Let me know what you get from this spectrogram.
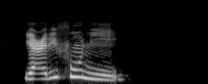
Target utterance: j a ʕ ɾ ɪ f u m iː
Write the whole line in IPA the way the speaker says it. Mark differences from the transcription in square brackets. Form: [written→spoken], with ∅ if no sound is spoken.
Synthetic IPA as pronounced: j a ʕ ɾ ɪ f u [m→n] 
